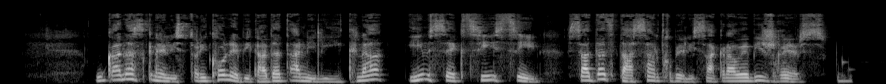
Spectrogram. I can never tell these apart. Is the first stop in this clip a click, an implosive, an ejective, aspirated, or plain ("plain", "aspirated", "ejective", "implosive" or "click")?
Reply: ejective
